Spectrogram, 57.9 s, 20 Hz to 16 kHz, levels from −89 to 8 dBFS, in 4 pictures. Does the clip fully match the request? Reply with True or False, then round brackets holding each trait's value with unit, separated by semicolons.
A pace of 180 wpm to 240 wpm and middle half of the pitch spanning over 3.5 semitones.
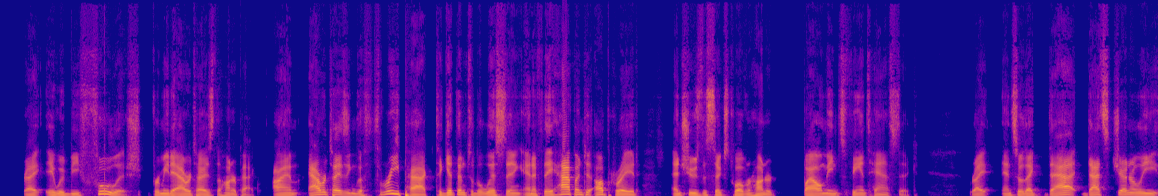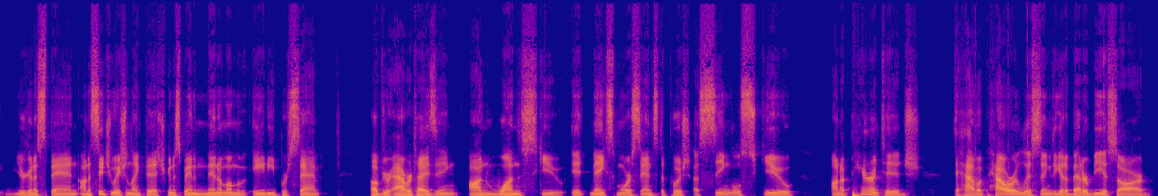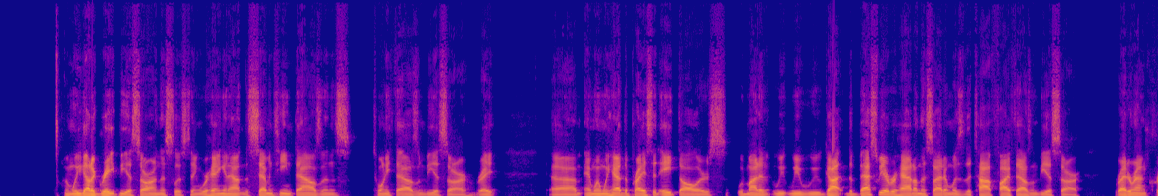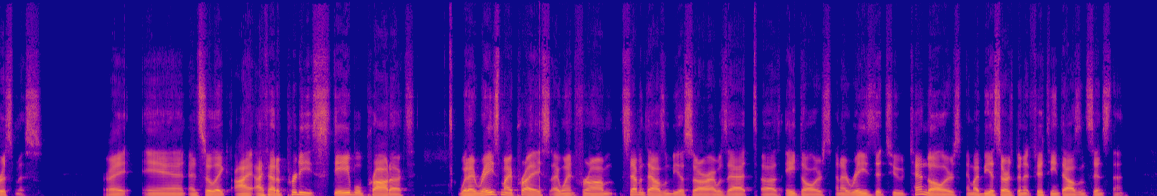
True (195 wpm; 4.3 semitones)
